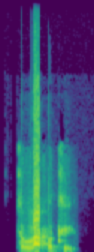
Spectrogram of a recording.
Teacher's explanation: the stress is on le. And that's why le has to be made prominent. It should be louder as compared to the other sounds on both sides of this word.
